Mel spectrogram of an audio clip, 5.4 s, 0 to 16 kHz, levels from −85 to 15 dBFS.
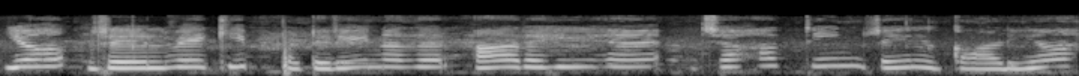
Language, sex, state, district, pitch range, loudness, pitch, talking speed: Hindi, female, Maharashtra, Mumbai Suburban, 305-355 Hz, -15 LUFS, 340 Hz, 135 wpm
